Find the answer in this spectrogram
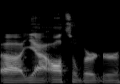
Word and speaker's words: Otzelberger: It's like Otzelberger? Yeah, something like that. Otzelberger, 100%. Yeah. Money, Kevin. I mean, I'm the pronunciation guy.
